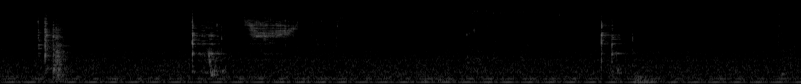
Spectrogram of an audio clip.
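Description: Metal ladle clinking against a pot while excess frying oil is scooped out: a few faint clinks, with a brief trickle of oil about two and a half seconds in.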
